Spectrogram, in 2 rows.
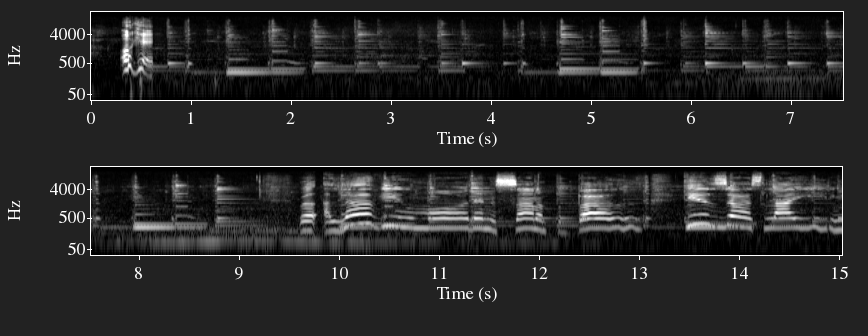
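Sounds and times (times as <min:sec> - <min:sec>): ukulele strummed chords: 0:00.6 - 0:15.0.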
